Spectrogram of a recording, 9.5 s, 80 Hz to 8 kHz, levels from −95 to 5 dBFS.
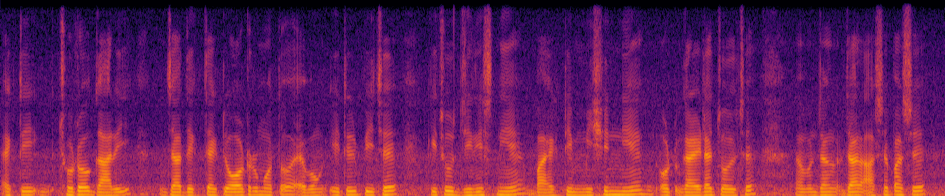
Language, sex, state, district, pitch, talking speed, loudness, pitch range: Bengali, male, Tripura, West Tripura, 135 Hz, 160 wpm, -19 LUFS, 130-150 Hz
